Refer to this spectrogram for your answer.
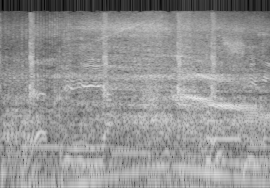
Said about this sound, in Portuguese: É que ela pira no caipira e quando ela escuta o barulho do motor.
